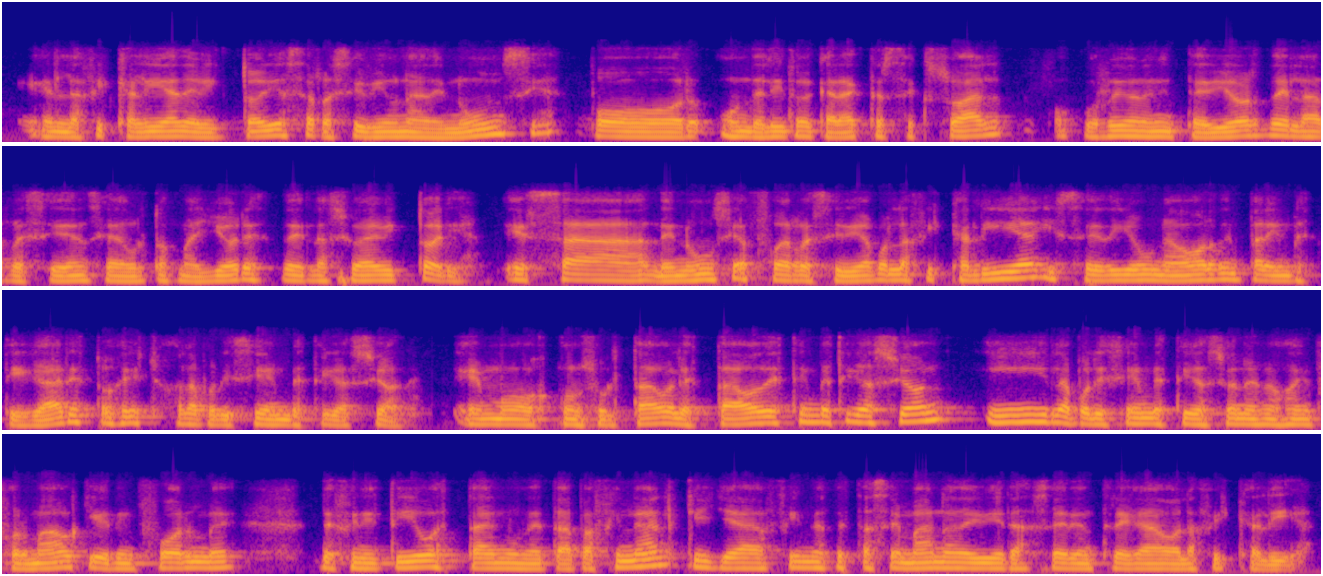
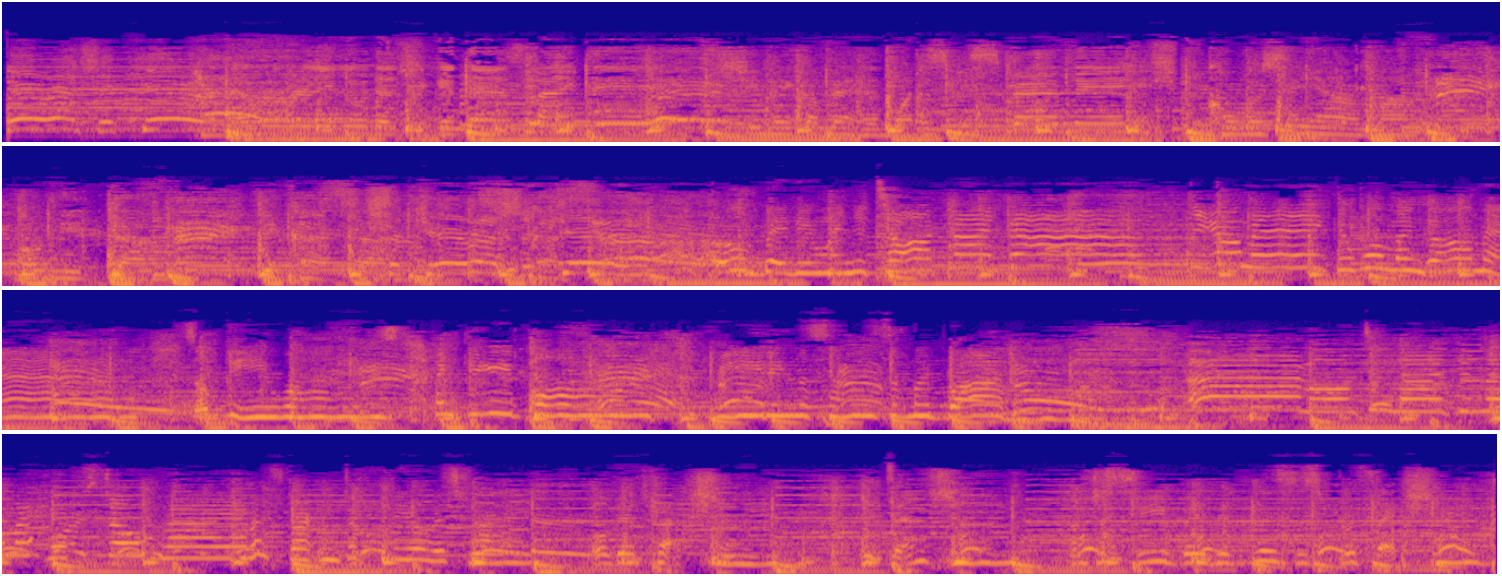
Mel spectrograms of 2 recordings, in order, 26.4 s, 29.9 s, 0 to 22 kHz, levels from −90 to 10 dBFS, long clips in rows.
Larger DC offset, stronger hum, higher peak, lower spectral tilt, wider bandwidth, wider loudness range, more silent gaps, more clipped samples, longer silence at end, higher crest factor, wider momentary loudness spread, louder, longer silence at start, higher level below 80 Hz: neither; neither; about the same, 0 dBFS vs -2 dBFS; first, -7.5 dB/octave vs -4.5 dB/octave; second, 7 kHz vs 10.5 kHz; about the same, 1 LU vs 2 LU; neither; neither; about the same, 0.05 s vs 0 s; second, 12 dB vs 18 dB; about the same, 5 LU vs 4 LU; first, -13 LUFS vs -19 LUFS; about the same, 0.1 s vs 0 s; second, -46 dBFS vs -32 dBFS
